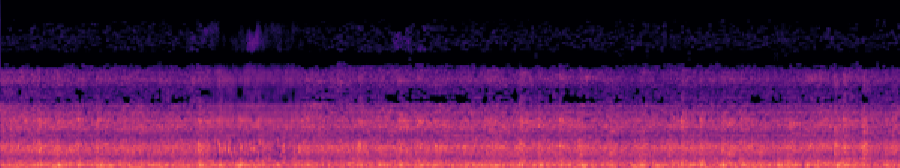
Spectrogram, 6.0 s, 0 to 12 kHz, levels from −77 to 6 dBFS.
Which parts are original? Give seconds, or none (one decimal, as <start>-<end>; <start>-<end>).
0.0-1.4; 2.0-6.0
